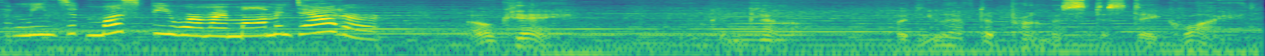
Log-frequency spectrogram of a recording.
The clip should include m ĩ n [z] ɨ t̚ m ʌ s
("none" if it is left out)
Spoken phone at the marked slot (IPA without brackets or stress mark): z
